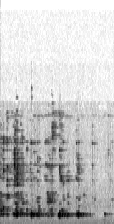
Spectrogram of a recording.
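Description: Faint, scattered applause from an audience, dying away near the end.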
